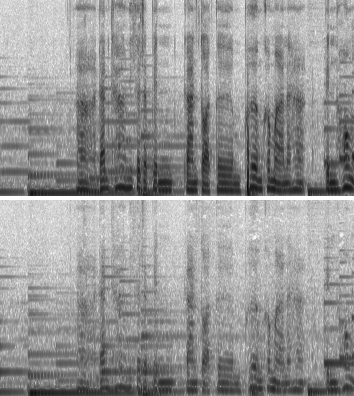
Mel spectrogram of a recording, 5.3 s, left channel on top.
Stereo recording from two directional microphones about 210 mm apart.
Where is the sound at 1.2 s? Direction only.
50° left (ahead or behind).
